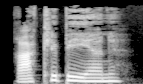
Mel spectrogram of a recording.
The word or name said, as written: RAKLE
